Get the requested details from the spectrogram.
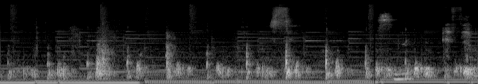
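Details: Rapid, steady whooshing beats at about 150 a minute over background music: normal fetal heartbeat on Doppler at a 16-week, second-trimester antenatal midwife appointment.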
